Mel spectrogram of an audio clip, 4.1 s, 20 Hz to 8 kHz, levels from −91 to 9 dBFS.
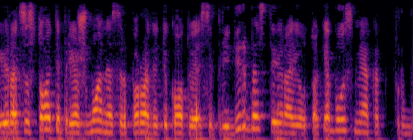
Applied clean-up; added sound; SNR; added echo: none; none; none; none.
